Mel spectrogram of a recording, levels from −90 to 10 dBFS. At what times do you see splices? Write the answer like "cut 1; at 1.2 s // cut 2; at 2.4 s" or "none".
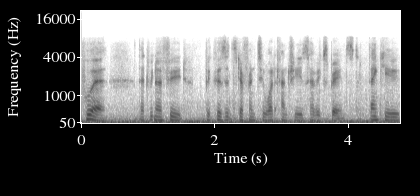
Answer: cut 1; at 1.0 s // cut 2; at 2.3 s // cut 3; at 2.9 s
